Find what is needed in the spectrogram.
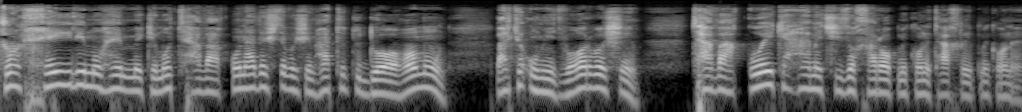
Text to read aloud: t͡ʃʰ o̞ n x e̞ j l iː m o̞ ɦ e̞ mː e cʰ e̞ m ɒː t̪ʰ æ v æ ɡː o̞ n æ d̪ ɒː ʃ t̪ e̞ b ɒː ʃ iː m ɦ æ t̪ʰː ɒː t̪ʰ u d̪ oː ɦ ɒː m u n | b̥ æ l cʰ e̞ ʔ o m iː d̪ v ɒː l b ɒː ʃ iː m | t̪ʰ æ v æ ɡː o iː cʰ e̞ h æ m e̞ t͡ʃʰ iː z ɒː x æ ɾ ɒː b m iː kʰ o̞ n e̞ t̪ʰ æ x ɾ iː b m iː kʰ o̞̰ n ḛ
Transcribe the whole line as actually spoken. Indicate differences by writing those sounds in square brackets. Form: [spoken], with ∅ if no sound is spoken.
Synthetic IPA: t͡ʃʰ o̞ n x e̞ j l iː m o̞ ɦ e̞ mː e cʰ e̞ m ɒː t̪ʰ æ v æ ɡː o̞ n æ d̪ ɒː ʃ t̪ e̞ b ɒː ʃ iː m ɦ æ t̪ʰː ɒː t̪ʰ u d̪ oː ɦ ɒː m u n | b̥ æ l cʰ e̞ ʔ o m iː d̪ v ɒː [ɾ] b ɒː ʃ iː m | t̪ʰ æ v æ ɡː o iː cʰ e̞ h æ m e̞ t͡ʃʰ iː z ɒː x æ ɾ ɒː b m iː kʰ o̞ n e̞ t̪ʰ æ x ɾ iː b m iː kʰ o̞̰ n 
